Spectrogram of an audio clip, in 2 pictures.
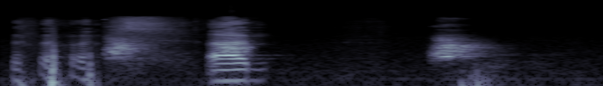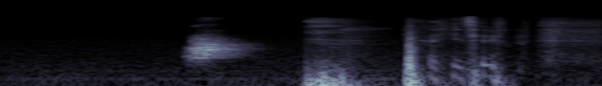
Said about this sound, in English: Like your dog. There he goes again. He's got little man syndrome.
